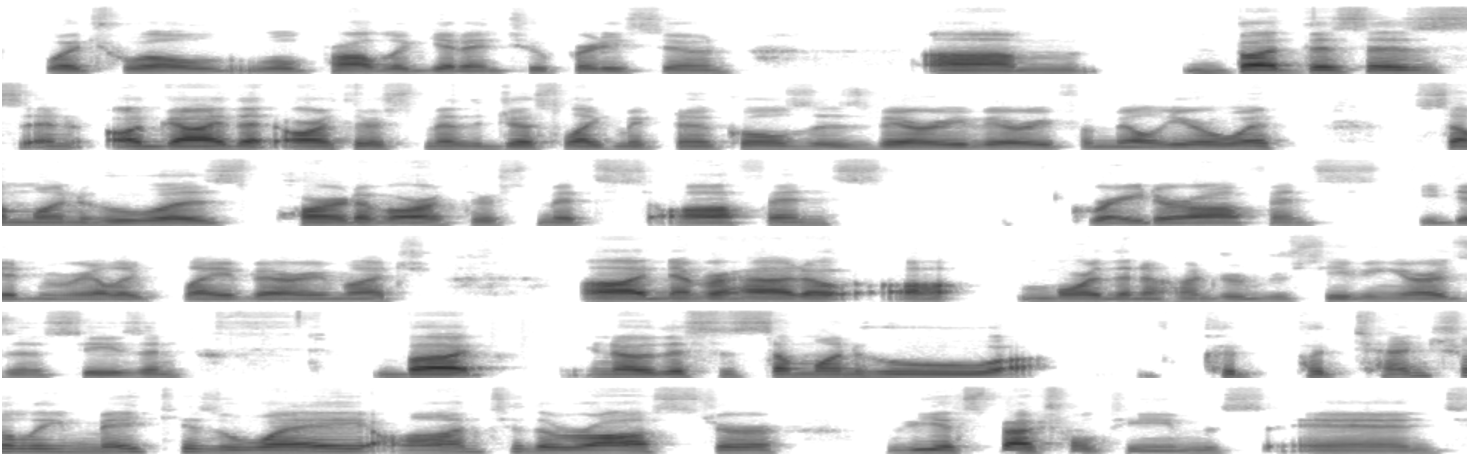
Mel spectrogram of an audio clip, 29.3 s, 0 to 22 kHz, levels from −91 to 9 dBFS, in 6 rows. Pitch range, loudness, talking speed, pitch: 115-130 Hz, -26 LUFS, 150 wpm, 120 Hz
